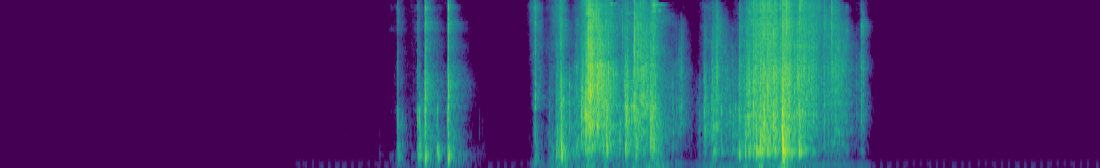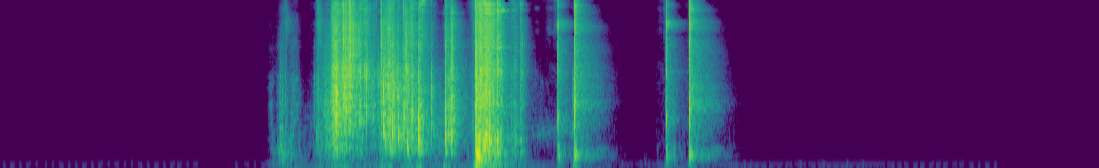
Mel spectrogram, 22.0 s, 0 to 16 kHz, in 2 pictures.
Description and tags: I4 plastic toolbox
opening and closing a toolbox into a warehouse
